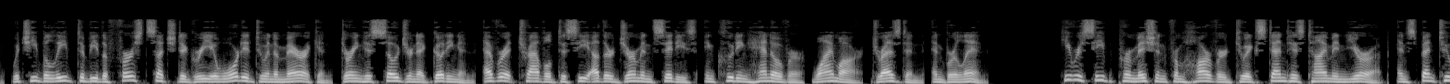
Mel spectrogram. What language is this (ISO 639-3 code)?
eng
